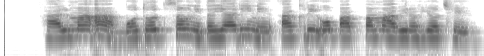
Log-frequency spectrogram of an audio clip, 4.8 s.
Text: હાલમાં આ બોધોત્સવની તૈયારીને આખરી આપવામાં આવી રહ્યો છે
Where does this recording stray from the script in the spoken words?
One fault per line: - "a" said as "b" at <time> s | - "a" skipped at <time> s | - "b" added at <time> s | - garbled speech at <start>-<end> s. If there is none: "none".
- "ઓપ" added at 3.3 s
